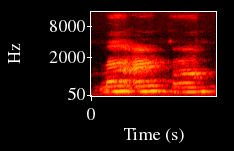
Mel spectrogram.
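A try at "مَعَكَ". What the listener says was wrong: Ka tipis.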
